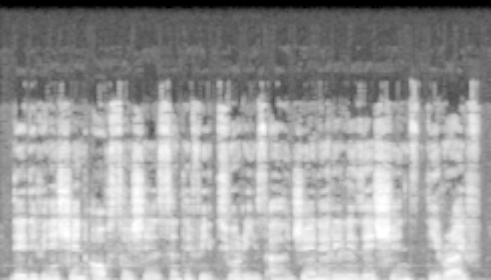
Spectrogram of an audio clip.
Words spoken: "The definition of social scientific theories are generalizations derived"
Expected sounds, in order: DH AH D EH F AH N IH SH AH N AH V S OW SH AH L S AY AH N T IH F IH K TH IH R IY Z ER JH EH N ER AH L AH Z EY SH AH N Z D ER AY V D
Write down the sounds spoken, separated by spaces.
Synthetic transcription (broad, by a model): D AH D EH F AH N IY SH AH N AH F S OW SH AH L S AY N T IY F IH K T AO R IY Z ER JH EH N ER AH L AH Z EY SH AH N S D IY AY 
